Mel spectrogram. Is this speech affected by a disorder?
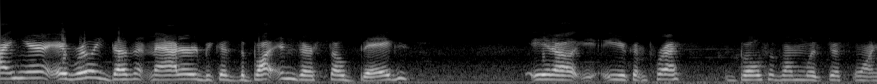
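Yes: cerebral palsy.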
